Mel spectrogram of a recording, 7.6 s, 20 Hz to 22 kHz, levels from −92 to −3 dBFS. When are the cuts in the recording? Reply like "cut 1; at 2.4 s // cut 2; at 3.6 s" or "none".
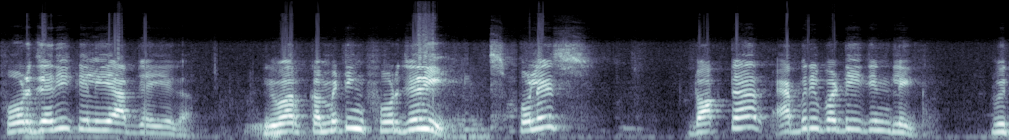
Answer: cut 1; at 2.1 s // cut 2; at 3.8 s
